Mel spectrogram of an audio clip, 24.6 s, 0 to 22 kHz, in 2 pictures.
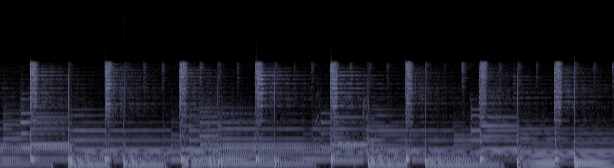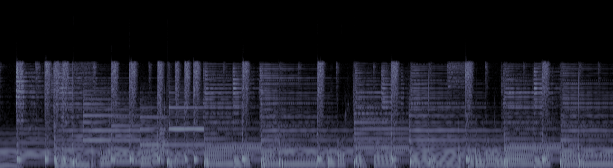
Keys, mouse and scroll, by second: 1.9 click, 3.0 click, 4.0 click, 5.2 click, 7.1 click, 8.4 click, 10.9 click, 12.8 ,, 13.4 click, 13.8 click, 14.4 double click, 16.1 middle click, 18.4 click, 20.4 click, 21.8 click, 22.6 click, 22.7 click.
